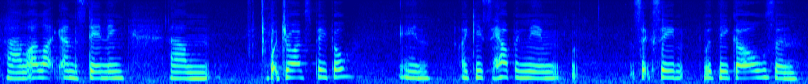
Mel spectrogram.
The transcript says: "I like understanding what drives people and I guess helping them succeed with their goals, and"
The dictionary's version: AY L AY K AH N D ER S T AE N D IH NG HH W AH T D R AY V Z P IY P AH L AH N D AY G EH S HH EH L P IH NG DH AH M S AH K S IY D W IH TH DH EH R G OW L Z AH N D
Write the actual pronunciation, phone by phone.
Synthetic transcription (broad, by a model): AY L AY K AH N D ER S T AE N D IH NG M W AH T D R AY V Z P IY P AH L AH N AY G EH S HH EH L P IH NG DH AH M S AH K S IY D W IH DH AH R G OW L Z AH N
